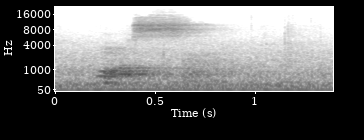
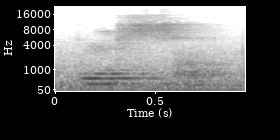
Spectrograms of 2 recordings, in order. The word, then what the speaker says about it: poça: tem vários sons então aqui não é POA é poça você diz o quê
